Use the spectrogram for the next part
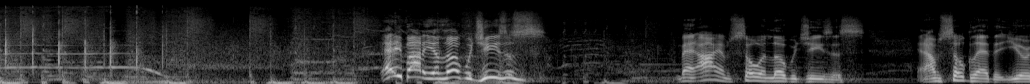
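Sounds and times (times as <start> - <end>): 
audience applause: 0.0 - 6.9
speech: 3.9 - 5.4, 6.8 - 10.2.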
